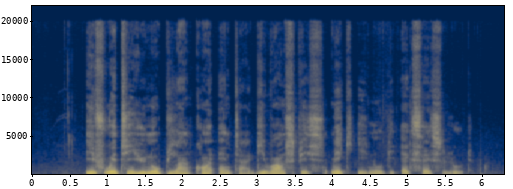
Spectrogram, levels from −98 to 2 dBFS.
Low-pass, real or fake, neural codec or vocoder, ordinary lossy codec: none; real; none; none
